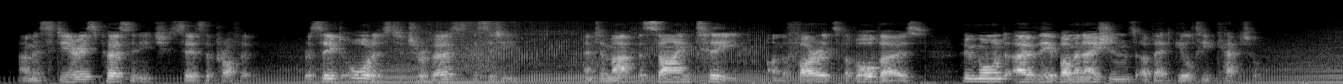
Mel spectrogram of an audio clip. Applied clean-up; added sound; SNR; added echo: none; Motorcycle / Engine; 15 dB; reverberation time 0.3 s.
